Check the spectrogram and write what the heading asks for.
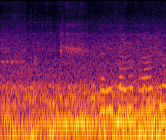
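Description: Steady low rumble of vehicle engines and road noise while riding a motorcycle close behind a bus in traffic, with faint voices mixed in.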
